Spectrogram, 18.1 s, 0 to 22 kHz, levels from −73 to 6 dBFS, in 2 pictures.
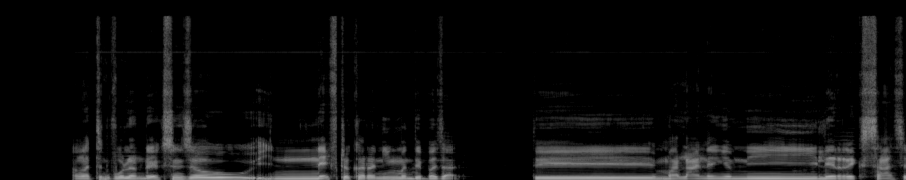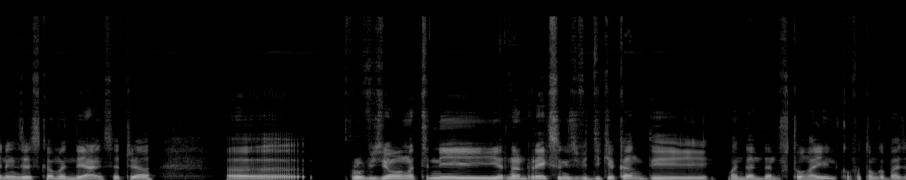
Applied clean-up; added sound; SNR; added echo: neural mask model DeepFilterNet 3.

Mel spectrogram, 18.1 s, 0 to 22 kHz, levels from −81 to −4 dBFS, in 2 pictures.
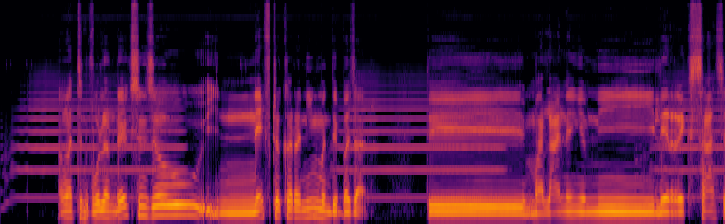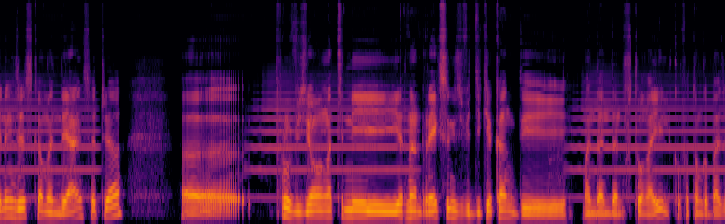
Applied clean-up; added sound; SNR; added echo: none; Trumpet; 18 dB; none.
